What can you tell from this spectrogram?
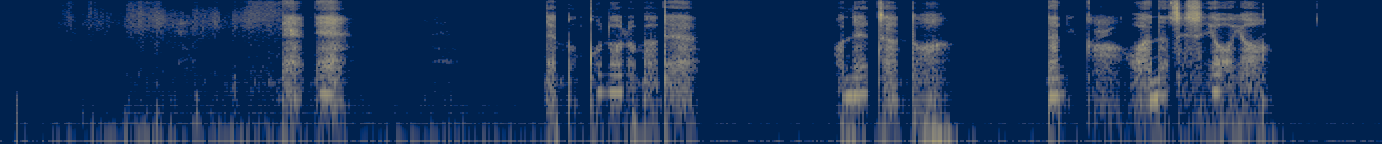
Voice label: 眠くなるまで…(囁き・右)

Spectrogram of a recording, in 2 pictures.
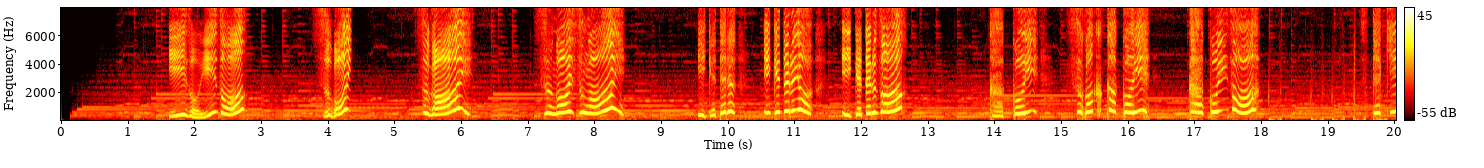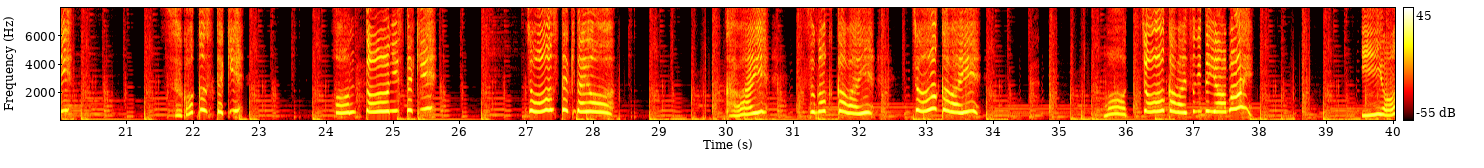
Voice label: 応援ボイス別BGM; ジブンを褒める

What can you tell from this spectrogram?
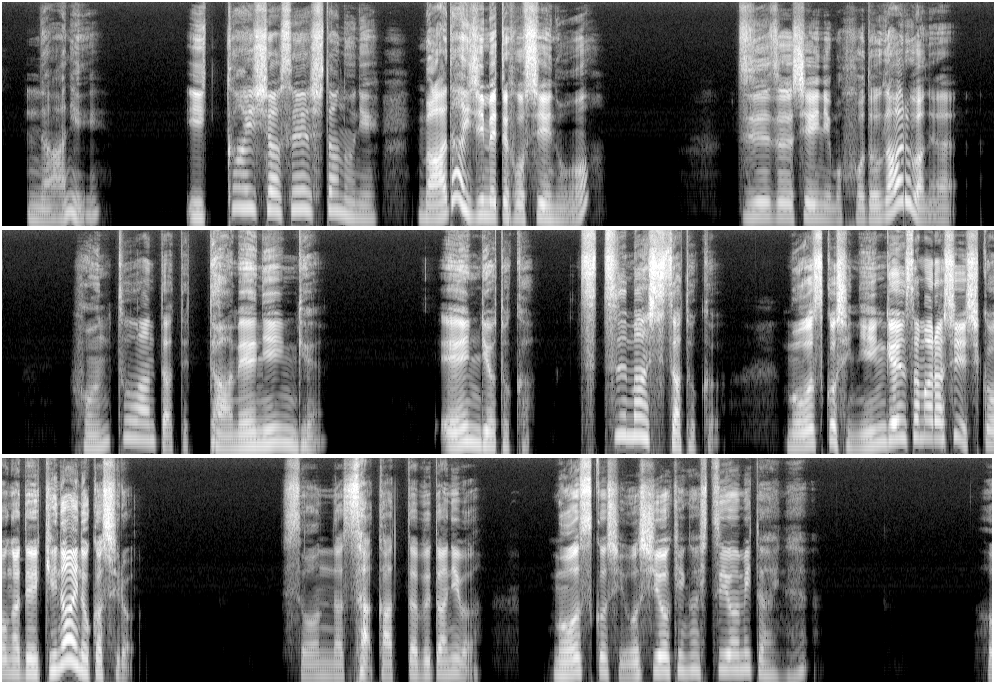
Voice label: お姉さんからの罵り

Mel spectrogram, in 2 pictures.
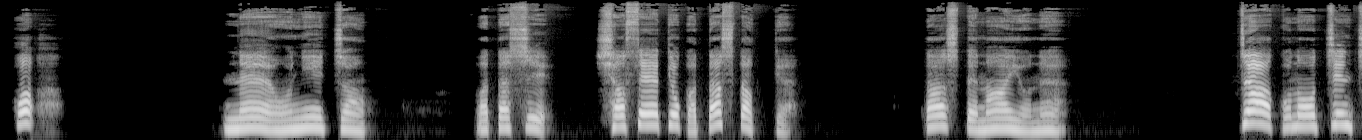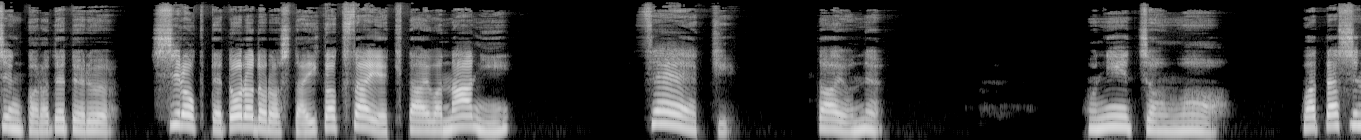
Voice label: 囁き右耳; 精液お漏らし時音声

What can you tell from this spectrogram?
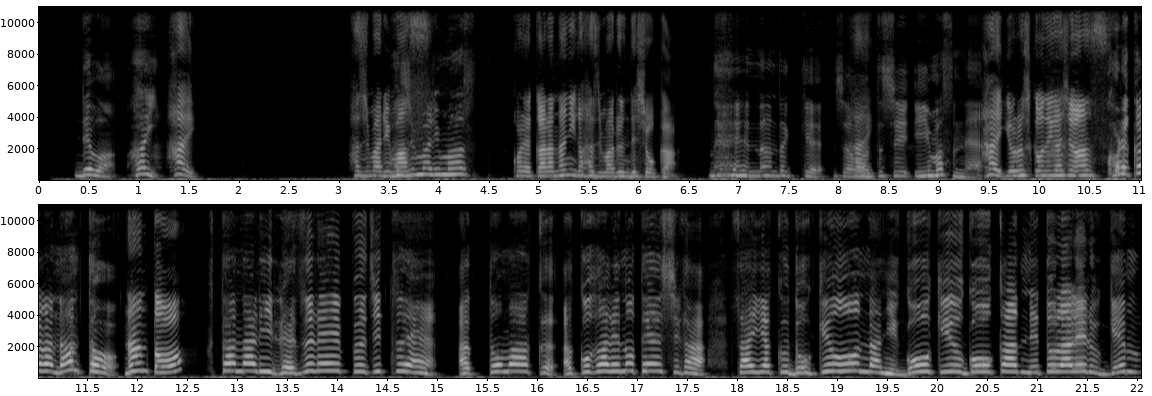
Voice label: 収録前フリートーク

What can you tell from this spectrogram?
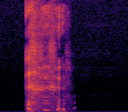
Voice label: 妹 台詞

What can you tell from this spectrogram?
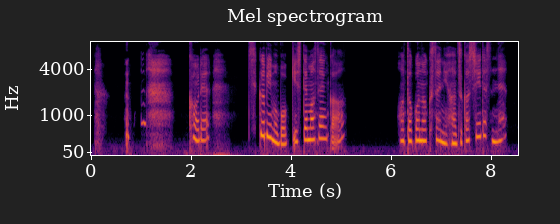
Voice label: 調教中音声, ASMR

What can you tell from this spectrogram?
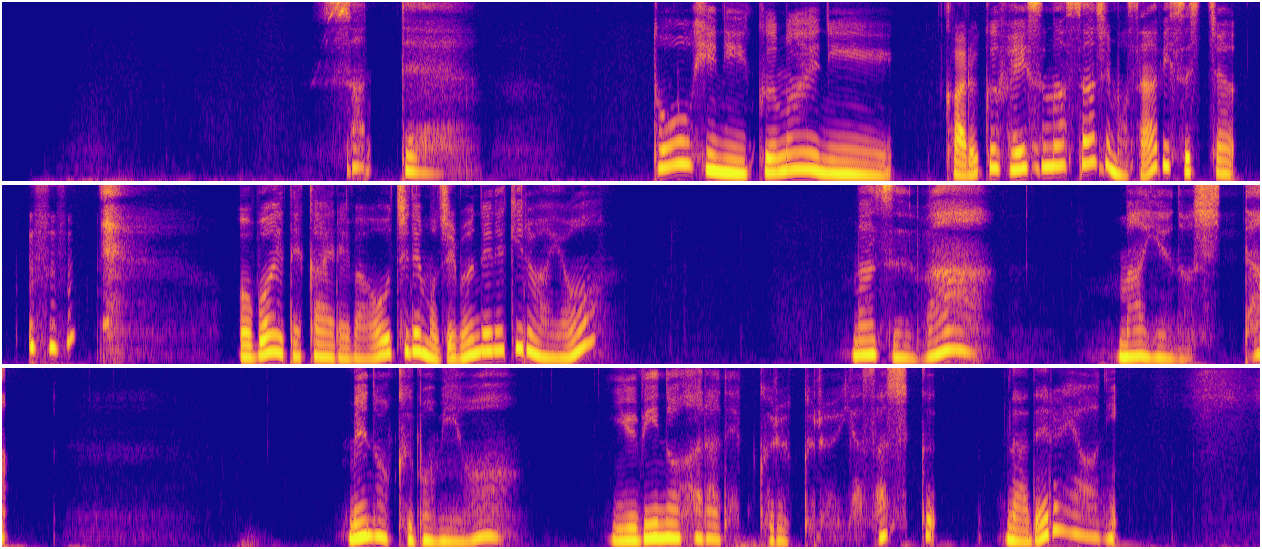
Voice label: マッサージしていくよー, ASMR

